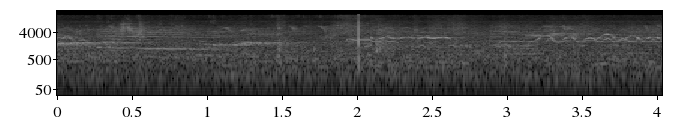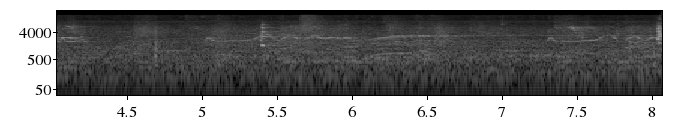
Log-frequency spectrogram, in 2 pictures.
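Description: Birds chirping and trilling over and over, with a sharp click about two seconds in and another a little past five seconds.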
